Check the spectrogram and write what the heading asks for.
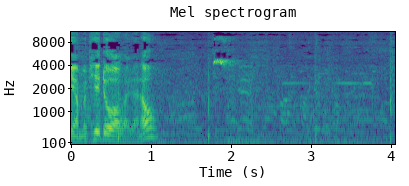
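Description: A man's loud, drawn-out shouting voice rising and falling for about the first second, then quieter spectator chatter. Near the end a sharp slap, a volleyball being struck at the net.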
